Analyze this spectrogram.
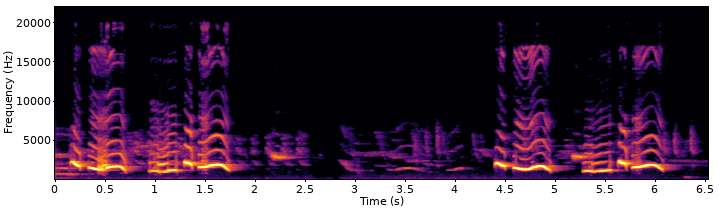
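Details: Laughingthrush singing rapid, tumbling strings of bright whistles that wobble up and down, in two lively bursts during morning voice training.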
